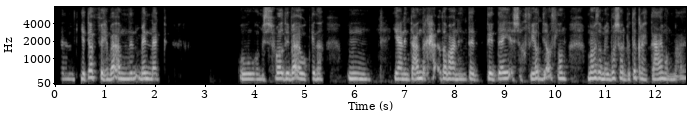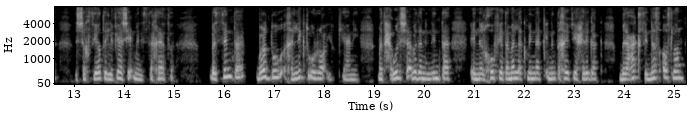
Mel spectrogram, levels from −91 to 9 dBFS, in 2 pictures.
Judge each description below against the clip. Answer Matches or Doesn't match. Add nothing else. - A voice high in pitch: Matches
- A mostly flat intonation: Matches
